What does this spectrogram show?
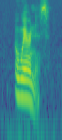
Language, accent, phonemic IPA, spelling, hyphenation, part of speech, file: English, US, /əˈwɛɹ.nəs/, awareness, aware‧ness, noun, En-us-awareness.ogg
- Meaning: 1. The state or level of consciousness where sense data can be confirmed by an observer 2. The state or quality of being aware of something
